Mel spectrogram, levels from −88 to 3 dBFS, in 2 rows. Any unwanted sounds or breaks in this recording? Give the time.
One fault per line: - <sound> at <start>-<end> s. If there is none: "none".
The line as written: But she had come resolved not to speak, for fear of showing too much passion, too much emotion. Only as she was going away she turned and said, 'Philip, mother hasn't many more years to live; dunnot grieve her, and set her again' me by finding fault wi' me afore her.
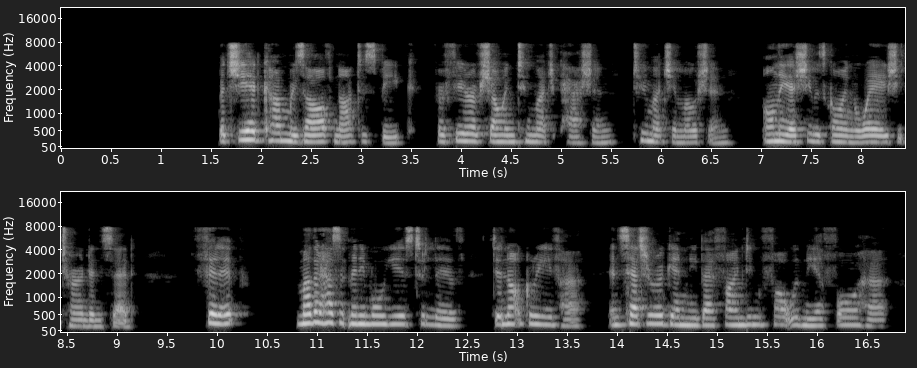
none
